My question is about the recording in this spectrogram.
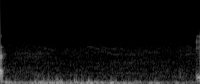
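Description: Wind noise on the microphone: a steady low rumble.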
